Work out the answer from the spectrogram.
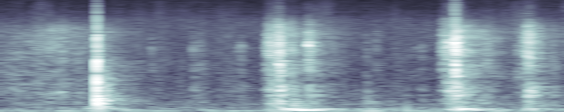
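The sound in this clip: A door being opened: a few sharp clunks and rattling knocks spaced apart, standing out over a low steady background hiss.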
